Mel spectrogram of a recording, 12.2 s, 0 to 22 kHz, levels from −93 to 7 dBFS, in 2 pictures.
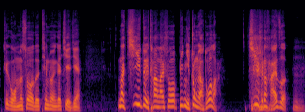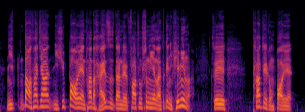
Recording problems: none

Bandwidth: 15 kHz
